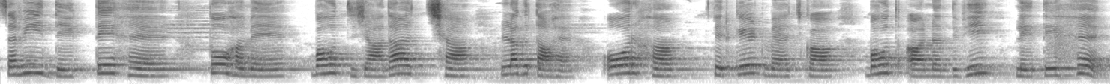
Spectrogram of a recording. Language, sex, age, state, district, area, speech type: Hindi, female, 18-30, Madhya Pradesh, Hoshangabad, urban, spontaneous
